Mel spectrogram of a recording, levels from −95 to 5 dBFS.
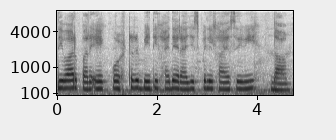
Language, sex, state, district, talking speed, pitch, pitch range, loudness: Hindi, female, Uttar Pradesh, Saharanpur, 190 wpm, 210 Hz, 200-220 Hz, -15 LUFS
